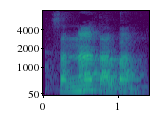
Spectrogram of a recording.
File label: "small flower", Sora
